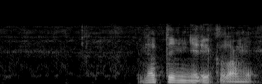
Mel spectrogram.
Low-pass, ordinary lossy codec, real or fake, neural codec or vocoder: 7.2 kHz; none; fake; codec, 16 kHz, 4.8 kbps, FACodec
